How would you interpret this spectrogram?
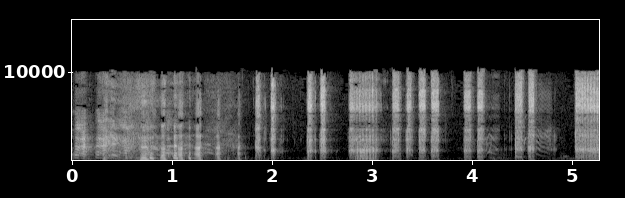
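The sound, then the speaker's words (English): A voice imitates the loud keyboard typing of a man checking his email: a brief voiced, squeaky noise, then a string of sharp, irregular percussive bursts, like hurried keystrokes clattering in quick clusters. “Well, it's a loud keyboard.”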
